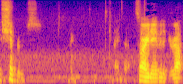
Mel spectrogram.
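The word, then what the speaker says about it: Schippers: here this little book fell out by david chippers david p shippers sorry david if you're out there and you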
